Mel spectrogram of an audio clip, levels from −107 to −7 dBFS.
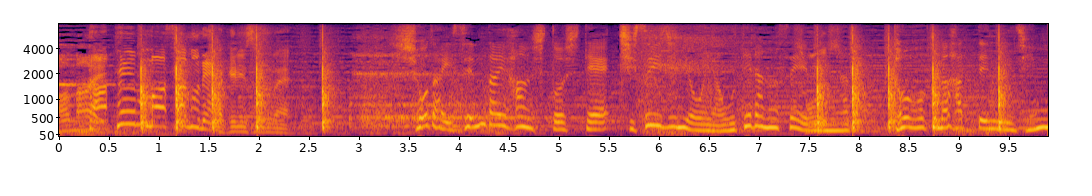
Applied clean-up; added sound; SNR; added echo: none; Domestic sounds, home sounds; 0 dB; none.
